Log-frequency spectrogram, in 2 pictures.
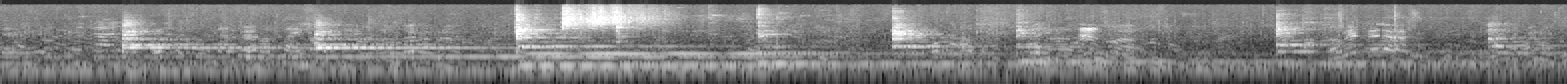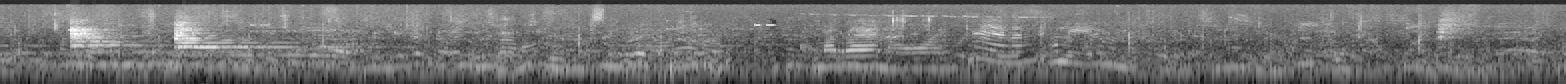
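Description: A crowd of men and women talk and call out nearby, outdoors.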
